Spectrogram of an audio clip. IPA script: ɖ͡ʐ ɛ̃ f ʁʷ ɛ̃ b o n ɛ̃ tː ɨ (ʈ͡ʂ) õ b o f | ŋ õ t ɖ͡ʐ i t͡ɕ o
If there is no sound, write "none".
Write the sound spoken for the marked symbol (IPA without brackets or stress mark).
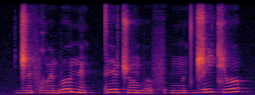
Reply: ʈ͡ʂ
